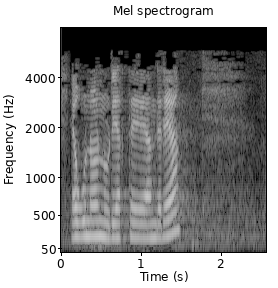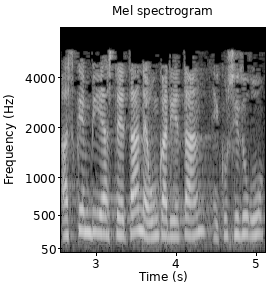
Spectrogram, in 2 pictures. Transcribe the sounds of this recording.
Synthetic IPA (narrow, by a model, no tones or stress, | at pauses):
e̞ɣ̞unonuɾiaɾt̪e̞and̪eɾea | aske̞mbiast̪e̞ːt̪ane̞ɣ̞uŋkaɾie̞t̪anikusiðuɣu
